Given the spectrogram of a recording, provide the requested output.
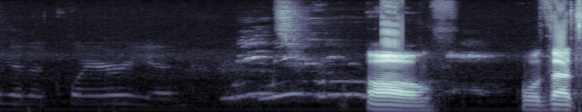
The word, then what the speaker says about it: Aquarin: Aquarin, Aquarin, Aquarin, like aqua with a rin at the end of it. This entire time I've been pronouncing it Aquarian.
